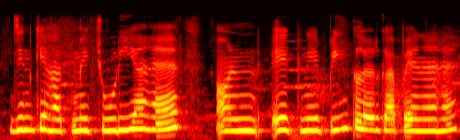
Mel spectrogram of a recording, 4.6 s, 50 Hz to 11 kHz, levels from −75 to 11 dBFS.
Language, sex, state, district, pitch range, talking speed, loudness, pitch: Hindi, female, Bihar, Araria, 275-295 Hz, 170 wpm, -12 LUFS, 280 Hz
